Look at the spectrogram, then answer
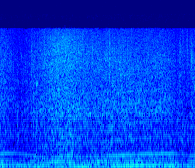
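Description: Water in the Arma military game, a soft continuous wash of surf-like noise with a low steady engine-like hum underneath, faint and unbroken throughout.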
